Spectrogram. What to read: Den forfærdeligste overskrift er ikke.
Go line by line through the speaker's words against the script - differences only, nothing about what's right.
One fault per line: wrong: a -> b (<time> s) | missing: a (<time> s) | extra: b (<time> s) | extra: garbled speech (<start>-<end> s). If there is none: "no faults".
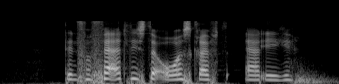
no faults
